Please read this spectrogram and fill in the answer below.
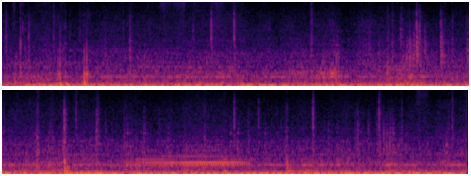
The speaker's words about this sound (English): Kind of fun to hear the train, huh? That other noise you heard was the train again going too fast. Whew, slow down, bud.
